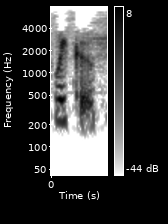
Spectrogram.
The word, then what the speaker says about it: Wiku: Is that pronounced correctly? Yes, it is, Wiku.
